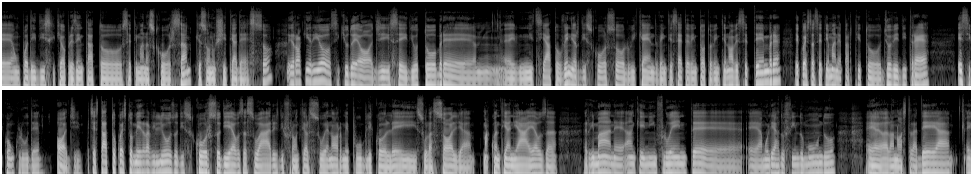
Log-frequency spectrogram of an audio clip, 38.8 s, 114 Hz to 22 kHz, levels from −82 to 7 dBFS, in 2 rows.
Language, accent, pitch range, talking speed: Italian, native, 95-110 Hz, 125 wpm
